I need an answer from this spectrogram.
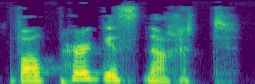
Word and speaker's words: Walpurgisnacht: And I was corrected quickly because that means naked. So, you want to make sure you say the right thing if you're saying. So, Walpurgisnacht. Yeah, I was just waiting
